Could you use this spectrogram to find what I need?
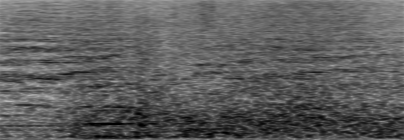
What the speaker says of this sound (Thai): โอ้ยคลื่นลมแรงอีกแล้วพวกเรา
